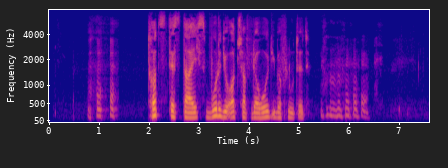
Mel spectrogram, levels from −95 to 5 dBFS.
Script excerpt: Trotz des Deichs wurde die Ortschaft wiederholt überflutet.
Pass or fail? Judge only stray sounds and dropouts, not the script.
fail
